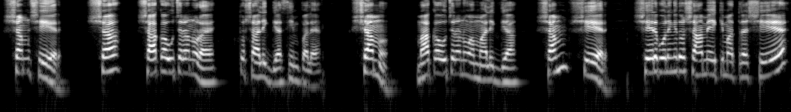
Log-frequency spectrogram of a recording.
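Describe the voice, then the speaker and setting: A male reading teacher who sounds out each syllable one by one, then says the whole word slowly, and asks his viewers questions that he answers himself. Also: high-pitched, fairly bright tone, clear, resonant tone, no echo, clean studio sound. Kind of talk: slow spelling lesson, syllable by syllable.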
